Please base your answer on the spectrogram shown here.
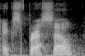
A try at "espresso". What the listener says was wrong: there's no X in espresso not it's not from Spain you don't need to say espresso like that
